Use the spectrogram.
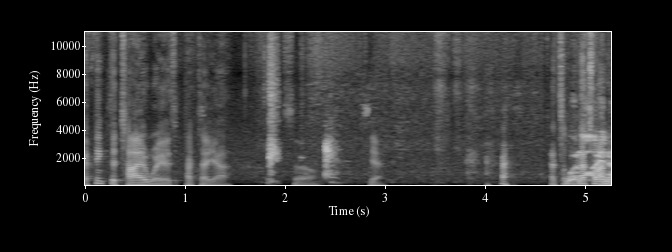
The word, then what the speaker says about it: Pattaya: Pattaya or kataya Patia how do you say it yeah that's it guys that's it one and done that is how you say Pattaya do I say it right yeah yeah all right so you got to get your man Alex saying it right come on Alex you gotta stay at the Thai way oh yeah no Pat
